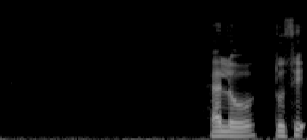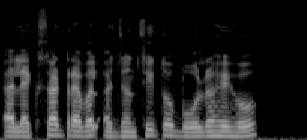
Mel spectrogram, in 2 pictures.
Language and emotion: Punjabi, neutral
